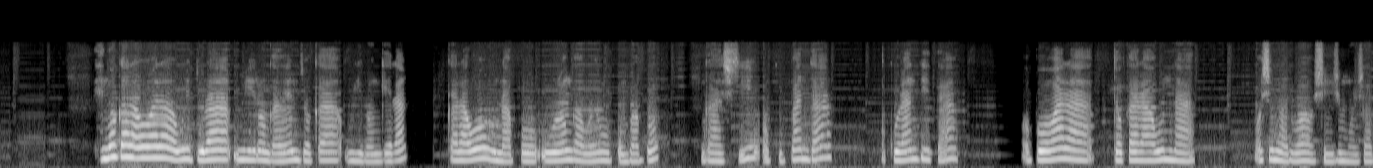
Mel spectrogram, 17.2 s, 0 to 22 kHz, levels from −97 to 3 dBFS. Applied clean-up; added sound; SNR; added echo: neural separator model SepFormer DNS4.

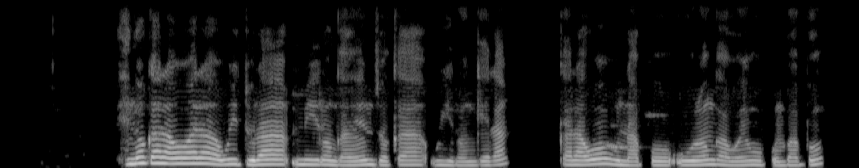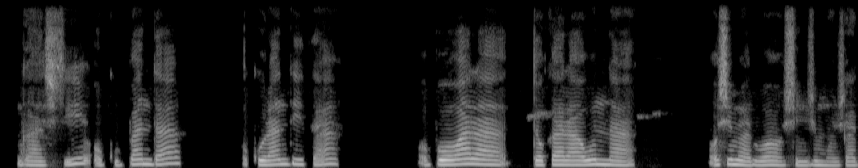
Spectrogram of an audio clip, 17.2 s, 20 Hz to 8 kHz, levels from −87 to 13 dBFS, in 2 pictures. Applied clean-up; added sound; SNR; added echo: none; none; none; none.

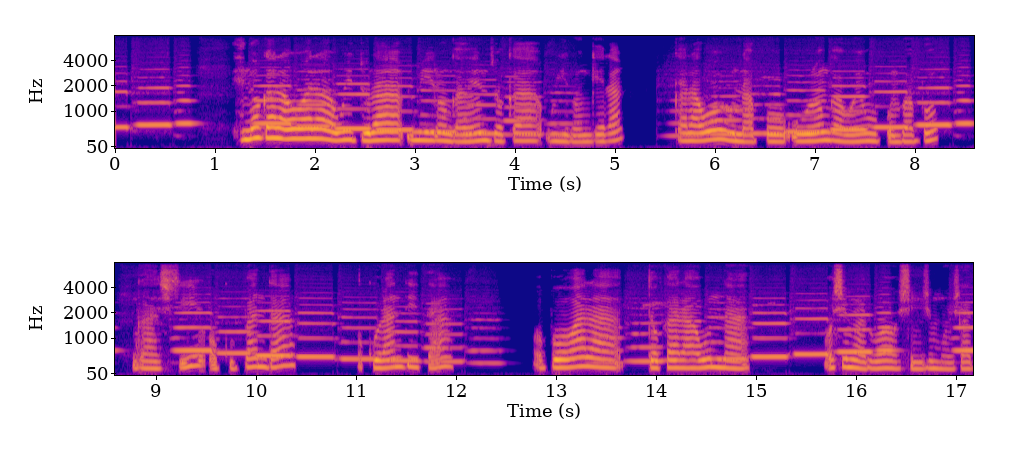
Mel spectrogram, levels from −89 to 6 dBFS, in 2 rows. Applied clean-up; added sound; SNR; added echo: none; Wind instrument, woodwind instrument; 6 dB; none.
